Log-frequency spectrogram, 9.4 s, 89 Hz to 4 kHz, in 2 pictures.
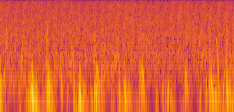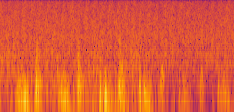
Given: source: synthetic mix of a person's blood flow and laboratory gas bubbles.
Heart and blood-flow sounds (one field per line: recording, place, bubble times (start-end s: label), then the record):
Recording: Doppler ultrasound of blood flow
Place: precordium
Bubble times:
1.19-1.28 s: bubbles
1.70-1.76 s: bubbles
4.16-4.25 s: bubbles
4.31-4.50 s: bubbles
5.10-5.27 s: bubbles
5.39-5.56 s: bubbles
From the record:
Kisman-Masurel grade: 221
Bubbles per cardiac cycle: several, 3 to 8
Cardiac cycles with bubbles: 10 to 50%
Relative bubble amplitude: barely perceptible (0.100 to 0.250)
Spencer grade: 2 (many but less than half of the cardiac periods contain bubble signals, singularly or in groups)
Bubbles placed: anywhere in the cardiac cycle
